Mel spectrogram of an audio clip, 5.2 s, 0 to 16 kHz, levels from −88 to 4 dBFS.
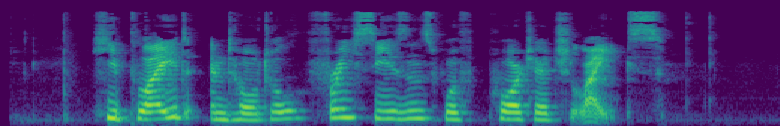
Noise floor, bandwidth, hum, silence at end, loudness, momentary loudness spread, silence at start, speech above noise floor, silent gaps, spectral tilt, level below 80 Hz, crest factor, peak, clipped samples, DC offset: -59 dBFS; 11.5 kHz; none; 0.8 s; -18 LUFS; 11 LU; 0.65 s; 42 dB; none; -4 dB/octave; -66 dBFS; 18 dB; 0 dBFS; under 0.1%; under 0.1%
